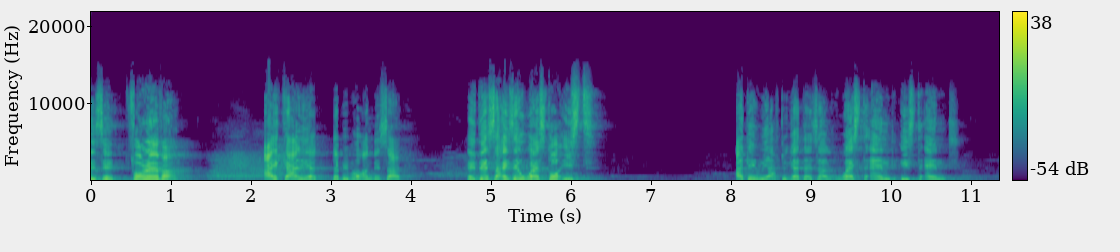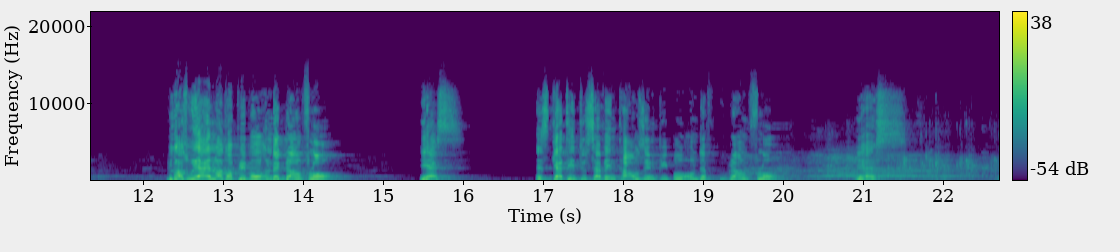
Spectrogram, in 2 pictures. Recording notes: Preached at the First Love Experience Service.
